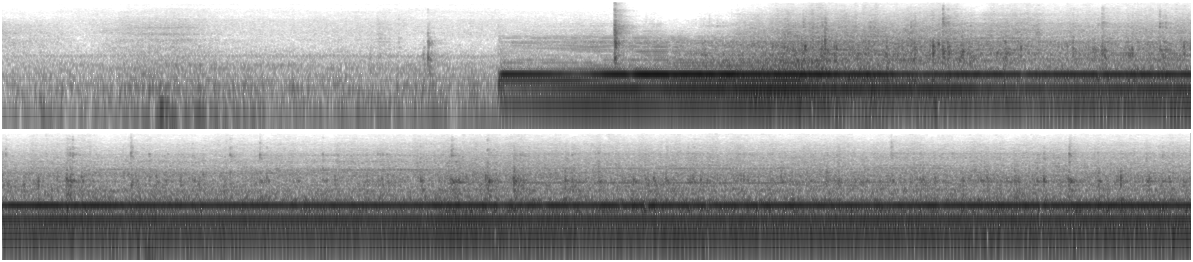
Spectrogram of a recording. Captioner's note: mixer sound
